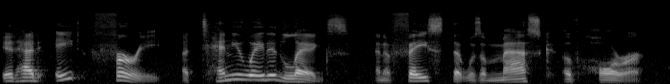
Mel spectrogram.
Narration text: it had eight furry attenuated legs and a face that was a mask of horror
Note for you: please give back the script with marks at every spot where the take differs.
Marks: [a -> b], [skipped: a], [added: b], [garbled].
it had eight furry attenuated legs and a face that was a mask of horror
